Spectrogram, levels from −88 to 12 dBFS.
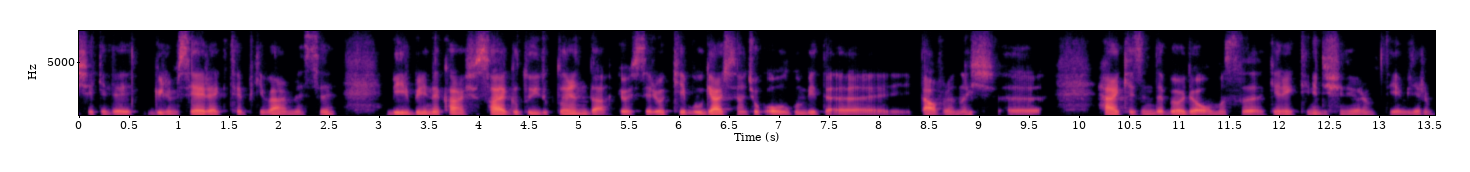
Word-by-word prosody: şekilde 95 Hz, 0 st, -1 dB, 0.2 s
gülümseyerek 95 Hz, -1 st, +2 dB
tepki 105 Hz, -, -8 dB
vermesi 100 Hz, -, -1 dB, 0.5 s
birbirine 115 Hz, +3 st, +1 dB
karşı 105 Hz, -2 st, +2 dB
saygı 100 Hz, +3 st, +5 dB
duyduklarını 105 Hz, -1 st, 0 dB
da -, -, +2 dB
gösteriyor 95 Hz, -, -1 dB
ki 140 Hz, -3 st, -2 dB
bu 120 Hz, 0 st, 0 dB
gerçekten 120 Hz, +2 st, +5 dB
çok 125 Hz, -, -3 dB
olgun 95 Hz, +3 st, 0 dB
bir 95 Hz, -2 st, -3 dB
de, -, -, 0 dB, 0.6 s
eee, -, -, -17 dB
davranış. 95 Hz, -, 0 dB
Iıı, -, -, -3 dB, 0.6 s
herkesin 100 Hz, -1 st, +3 dB
de 125 Hz, -1 st, -1 dB
böyle 105 Hz, -1 st, +3 dB
olması 95 Hz, +8 st, -2 dB
gerektiğini 100 Hz, +2 st, -4 dB
düşünüyorum 95 Hz, +4 st, -4 dB
diyebilirim. 95 Hz, -2 st, -5 dB
105 Hz, 120 wpm, -27 LUFS, 95-115 Hz, 0.6 s, saygı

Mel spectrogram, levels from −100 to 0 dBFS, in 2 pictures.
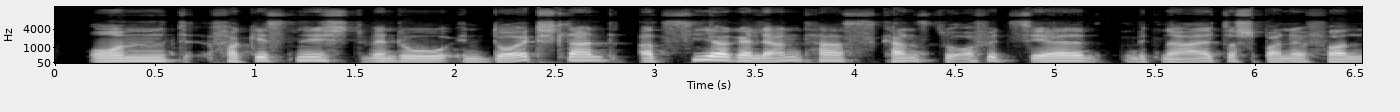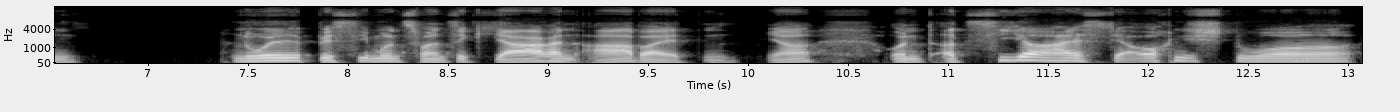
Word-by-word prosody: Und 145 Hz, +3 st, 0 dB
vergiss 160 Hz, 0 st, -3 dB
nicht, 160 Hz, -4 st, -3 dB
wenn 130 Hz, -1 st, -2 dB
du 125 Hz, 0 st, 0 dB
in 120 Hz, -2 st, -9 dB
Deutschland 165 Hz, +4 st, +1 dB
Erzieher 180 Hz, +7 st, +3 dB
gelernt 145 Hz, +1 st, 0 dB
hast, 155 Hz, -1 st, -2 dB
kannst 140 Hz, +2 st, -2 dB
du -, -, -2 dB
offiziell 135 Hz, -1 st, 0 dB
mit 125 Hz, -2 st, -12 dB
'ner 110 Hz, -2 st, 0 dB
Altersspanne 125 Hz, -1 st, -2 dB
von 110 Hz, -1 st, -2 dB, 0.7 s
0 145 Hz, +4 st, +4 dB
bis 140 Hz, -3 st, -3 dB
27 125 Hz, -4 st, -3 dB
Jahren -, -, +6 dB
arbeiten, 85 Hz, +4 st, 0 dB
ja. 110 Hz, +6 st, -2 dB, 0.4 s
Und 120 Hz, -3 st, -3 dB
Erzieher 165 Hz, +8 st, +2 dB
heißt 140 Hz, -1 st, +2 dB
ja -, -, -2 dB
auch 130 Hz, +4 st, -1 dB
nicht 140 Hz, -3 st, -5 dB
nur, 120 Hz, -1 st, +1 dB
130 Hz, 140 wpm, -25 LUFS, 120-150 Hz, 0.7 s, Jahren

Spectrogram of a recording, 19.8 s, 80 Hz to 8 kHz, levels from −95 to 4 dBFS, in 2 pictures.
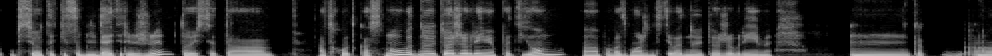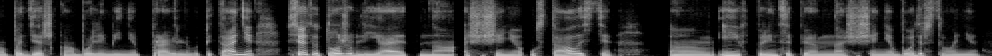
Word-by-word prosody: всё-таки 180 Hz, -1 st, -2 dB
соблюдать 170 Hz, -1 st, 0 dB
режим. 190 Hz, -, +1 dB
То 175 Hz, -, 0 dB
есть 155 Hz, +1 st, -5 dB
это 150 Hz, -1 st, -4 dB, 0.4 s
отход 155 Hz, -2 st, -4 dB
ко -, -, -6 dB
сну 215 Hz, -, +5 dB
в -, -, +6 dB
одно 230 Hz, -2 st, +5 dB
и 230 Hz, -, +4 dB
то 220 Hz, -2 st, +4 dB
же 210 Hz, +1 st, +4 dB
время, 205 Hz, -1 st, +3 dB
подъём, 210 Hz, -, +1 dB, 0.2 s
а, 185 Hz, -2 st, 0 dB
по 185 Hz, +1 st, -5 dB
возможности 180 Hz, -1 st, -2 dB
в -, -, 0 dB
одно 165 Hz, -1 st, -2 dB
и -, -, -6 dB
то 165 Hz, +1 st, -4 dB
же 160 Hz, 0 st, -3 dB
время, 160 Hz, 0 st, -4 dB, 0.8 s
м, 155 Hz, -2 st, -1 dB
как, 145 Hz, -, -7 dB, 0.4 s
а, 155 Hz, -3 st, -2 dB
поддержка 155 Hz, 0 st, -2 dB
более-менее 150 Hz, 0 st, -2 dB
правильного 145 Hz, -2 st, -2 dB
питания. 235 Hz, -, +4 dB, 0.3 s
Всё 255 Hz, -, +5 dB
это 250 Hz, -4 st, +4 dB
тоже 220 Hz, +3 st, +6 dB
влияет 170 Hz, +2 st, +2 dB
на 165 Hz, -1 st, -1 dB
ощущение 165 Hz, -1 st, -3 dB
усталости, 180 Hz, -1 st, +1 dB, 0.5 s
э, 155 Hz, -2 st, 0 dB
и 185 Hz, -1 st, +5 dB
в 160 Hz, -, -21 dB
принципе 165 Hz, -1 st, 0 dB
на 150 Hz, 0 st, -3 dB
ощущение 155 Hz, 0 st, -4 dB
бодрствования, 155 Hz, -4 st, -2 dB
165 Hz, 140 wpm, -21 LUFS, 155-185 Hz, 0.8 s, в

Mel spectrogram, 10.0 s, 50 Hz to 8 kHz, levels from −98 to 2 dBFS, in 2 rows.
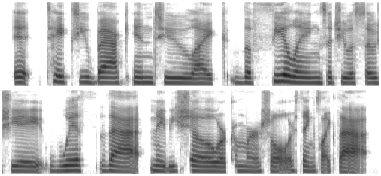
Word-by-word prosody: it -, -, +1 dB, 0.2 s
takes 200 Hz, -4 st, -1 dB
you 190 Hz, 0 st, -4 dB
back 180 Hz, 0 st, +2 dB
into, 180 Hz, -1 st, 0 dB
like, 160 Hz, -1 st, -2 dB
the 180 Hz, 0 st, -1 dB, 0.3 s
feelings 185 Hz, -6 st, +5 dB
that 180 Hz, 0 st, -3 dB
you 175 Hz, -1 st, +1 dB
associate 170 Hz, -1 st, -2 dB
with 180 Hz, +2 st, +1 dB, 0.2 s
that, 170 Hz, -4 st, +2 dB
maybe, 170 Hz, -3 st, -3 dB
show, 165 Hz, -2 st, 0 dB
or 155 Hz, -1 st, +2 dB
commercial, 160 Hz, -2 st, -5 dB
or -, -, -3 dB
things 165 Hz, -1 st, -5 dB
like -, -, -4 dB
that. -, -, +4 dB
175 Hz, 125 wpm, -25 LUFS, 165-185 Hz, 0.3 s, feelings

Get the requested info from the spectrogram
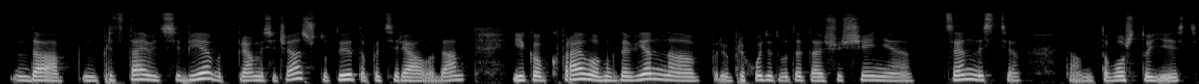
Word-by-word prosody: да, 185 Hz, -3 st, +2 dB, 0.2 s
м, 180 Hz, -1 st, -2 dB
представить 210 Hz, -1 st, 0 dB
себе 210 Hz, +7 st, +3 dB
вот 185 Hz, -8 st, -4 dB
прямо 185 Hz, +1 st, +1 dB
сейчас, 220 Hz, +11 st, -1 dB
что 175 Hz, -, -7 dB
ты 220 Hz, +2 st, +6 dB
это 230 Hz, -, +1 dB
потеряла, 180 Hz, -2 st, -1 dB
да. 180 Hz, +4 st, -1 dB, 0.5 s
И, 195 Hz, -, +3 dB
как 190 Hz, -1 st, -1 dB
правило, 225 Hz, -1 st, +5 dB
мгновенно 190 Hz, 0 st, +2 dB
при -, -, -4 dB
приходит 195 Hz, +3 st, -1 dB
вот 175 Hz, -1 st, -5 dB
это 180 Hz, -1 st, -1 dB
ощущение 180 Hz, -1 st, -2 dB, 0.3 s
ценности, 210 Hz, -4 st, 0 dB, 0.4 s
там, 85 Hz, 0 st, -7 dB
того, 185 Hz, +2 st, +2 dB
что 190 Hz, 0 st, -3 dB
есть. 165 Hz, -1 st, -2 dB
190 Hz, 130 wpm, -23 LUFS, 175-210 Hz, 0.5 s, ты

